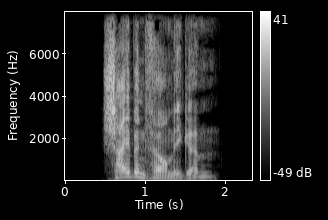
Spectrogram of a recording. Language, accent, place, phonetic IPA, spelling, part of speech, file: German, Germany, Berlin, [ˈʃaɪ̯bn̩ˌfœʁmɪɡəm], scheibenförmigem, adjective, De-scheibenförmigem.ogg
- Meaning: strong dative masculine/neuter singular of scheibenförmig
